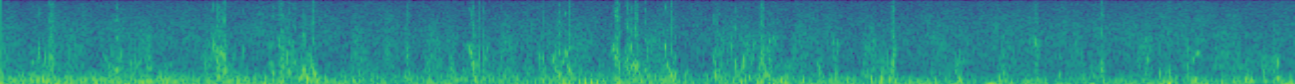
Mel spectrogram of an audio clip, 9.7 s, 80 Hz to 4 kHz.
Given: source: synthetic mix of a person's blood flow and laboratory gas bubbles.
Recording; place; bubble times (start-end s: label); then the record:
Doppler ultrasound of blood flow; subclavian vein
0.11-0.49 s: bubbles
0.73-1.32 s: bubbles
1.35-1.89 s: bubbles
1.99-2.42 s: bubbles
2.67-2.96 s: bubbles
3.02-3.10 s: bubbles
3.27-3.80 s: bubbles
3.93-4.33 s: bubbles
4.54-5.17 s: bubbles
5.32-5.93 s: bubbles
6.09-6.31 s: bubbles
6.48-6.75 s: bubbles
7.12-7.25 s: bubbles
7.45-7.56 s: bubbles
7.72-7.82 s: bubbles
7.91-7.96 s: bubbles
8.20-8.31 s: bubbles
8.56-9.04 s: bubbles
9.23-9.62 s: bubbles
From the record:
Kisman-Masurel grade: 232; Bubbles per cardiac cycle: several, 3 to 8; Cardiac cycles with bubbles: 50 to 99%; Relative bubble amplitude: moderate (0.250 to 0.450); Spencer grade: 3 (all of the cardiac periods contain showers or single bubble signals, but not dominating or overriding the cardiac motion signals); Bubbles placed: anywhere in the cardiac cycle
